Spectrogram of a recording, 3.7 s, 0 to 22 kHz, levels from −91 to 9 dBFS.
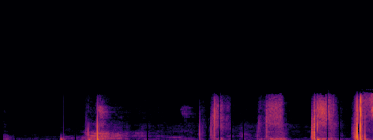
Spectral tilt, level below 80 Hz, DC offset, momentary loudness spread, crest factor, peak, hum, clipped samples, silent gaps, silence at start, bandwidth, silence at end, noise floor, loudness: -2 dB/octave; -64 dBFS; under 0.1%; 24 LU; 36 dB; 0 dBFS; none; under 0.1%; none; 0.85 s; 7.8 kHz; 0 s; -66 dBFS; -35 LUFS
